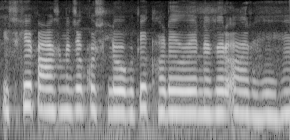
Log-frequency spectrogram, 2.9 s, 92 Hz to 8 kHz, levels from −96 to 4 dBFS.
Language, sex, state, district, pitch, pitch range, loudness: Hindi, female, Chandigarh, Chandigarh, 220 Hz, 215-235 Hz, -15 LUFS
